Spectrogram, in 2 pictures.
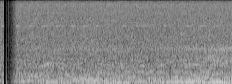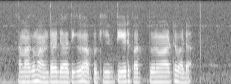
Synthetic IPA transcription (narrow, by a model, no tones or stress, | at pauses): samaːɡɐməant̪ɐɾd͡ʒaːt̪ikəʋapəkiːɾt̪ijəʈəpat̪ːunəʋaːʈəʋaɖa̰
